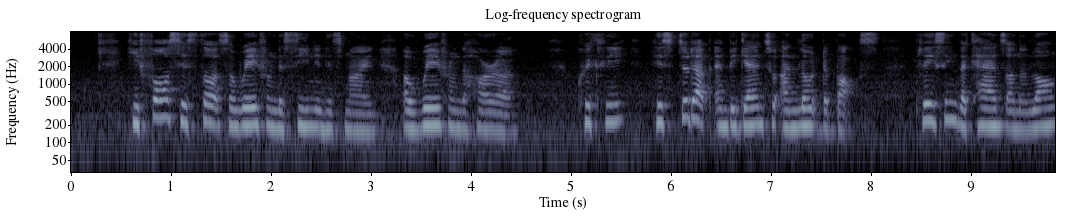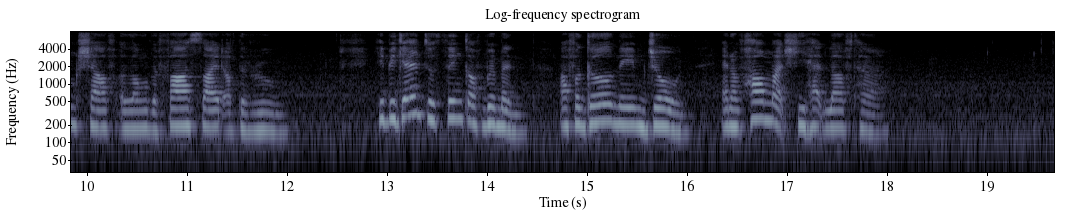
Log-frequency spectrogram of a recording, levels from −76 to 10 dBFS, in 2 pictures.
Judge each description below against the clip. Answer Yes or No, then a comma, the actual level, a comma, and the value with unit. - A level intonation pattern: No, average, 3.4 semitones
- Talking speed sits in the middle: Yes, average, 175 wpm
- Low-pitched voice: No, high, 190 Hz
